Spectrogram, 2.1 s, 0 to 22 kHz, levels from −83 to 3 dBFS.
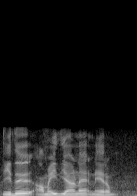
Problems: constant background noise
